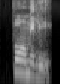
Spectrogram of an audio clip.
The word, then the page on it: formerly: Indian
